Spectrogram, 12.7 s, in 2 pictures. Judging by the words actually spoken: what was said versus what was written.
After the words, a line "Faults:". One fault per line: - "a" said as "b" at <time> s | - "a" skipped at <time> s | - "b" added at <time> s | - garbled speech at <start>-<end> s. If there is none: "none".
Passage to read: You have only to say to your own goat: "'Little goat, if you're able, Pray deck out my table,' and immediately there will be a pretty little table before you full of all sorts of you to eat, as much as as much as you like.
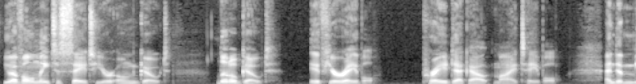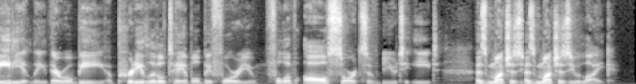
You have only to say to your own goat: "'Little goat, if you're able, Pray deck out my table,' and immediately there will be a pretty little table before you full of all sorts of you to eat, as much as as much as you like.
Faults:
none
